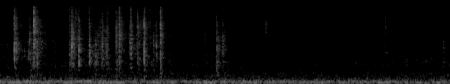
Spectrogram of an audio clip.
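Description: Foil Pokémon booster pack wrapper crinkling and crackling in the hands as it is torn open and the cards are pulled out, thinning to a few light clicks of cards being handled after the first second and a half.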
